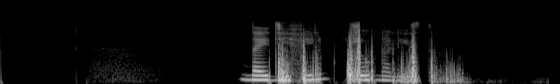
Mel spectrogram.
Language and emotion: Russian, neutral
